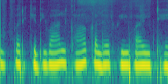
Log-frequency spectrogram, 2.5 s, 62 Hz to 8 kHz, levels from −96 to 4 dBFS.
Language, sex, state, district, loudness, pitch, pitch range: Hindi, female, Jharkhand, Deoghar, -12 LUFS, 195 Hz, 190-200 Hz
